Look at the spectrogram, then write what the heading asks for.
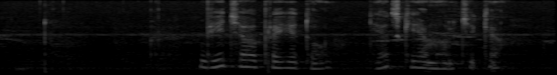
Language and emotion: Russian, sad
